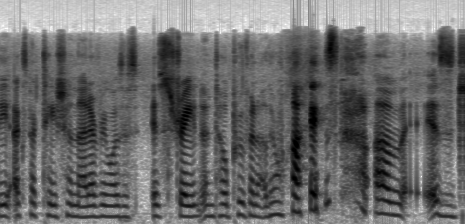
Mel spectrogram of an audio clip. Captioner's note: laughs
